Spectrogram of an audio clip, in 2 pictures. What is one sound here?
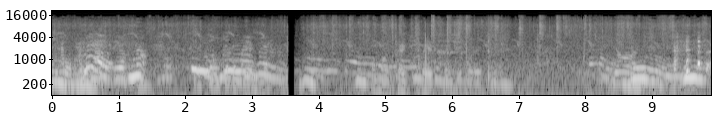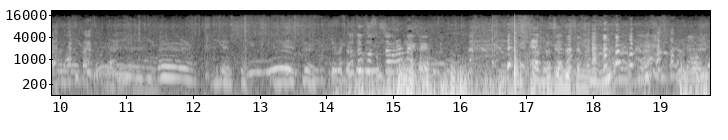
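Women and men talk and chatter nearby with animation.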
